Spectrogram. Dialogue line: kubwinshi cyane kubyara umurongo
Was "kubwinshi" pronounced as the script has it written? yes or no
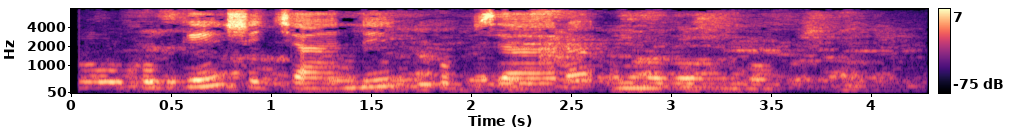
yes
